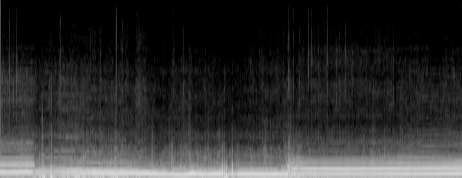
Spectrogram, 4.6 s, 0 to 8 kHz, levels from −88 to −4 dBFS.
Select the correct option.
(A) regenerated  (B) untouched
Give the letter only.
A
